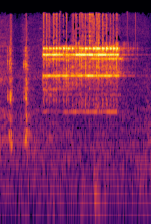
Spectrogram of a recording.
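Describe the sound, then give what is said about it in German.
Two quick ticks, then a loud, shrill electronic timer alarm of a sound-guessing quiz game played on a Google voice assistant rings steadily for about a second before cutting off abruptly. No voices are heard. “Das ist natürlich nur noch der Timer.”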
